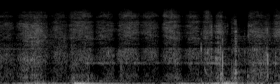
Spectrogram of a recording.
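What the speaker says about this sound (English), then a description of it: "Pulling them out, scrubbing on them a little bit, anything that's still stuck on them" Scrubbing Ford 460 engine valves clean by hand, giving a close, steady rasping rub in repeated strokes that runs throughout with no talk.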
